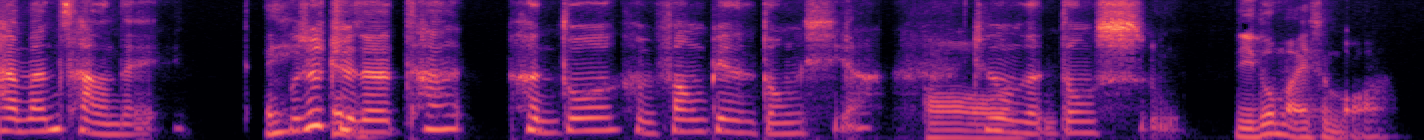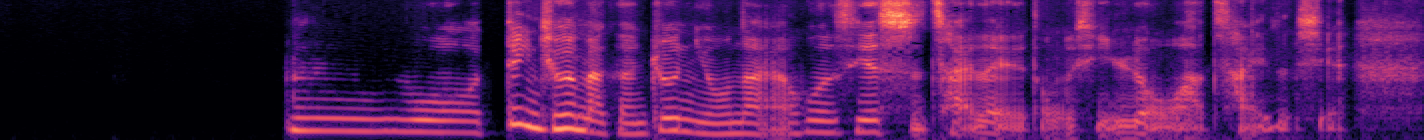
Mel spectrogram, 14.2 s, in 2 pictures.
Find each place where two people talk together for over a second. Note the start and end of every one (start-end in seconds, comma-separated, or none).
none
